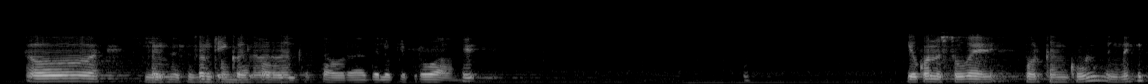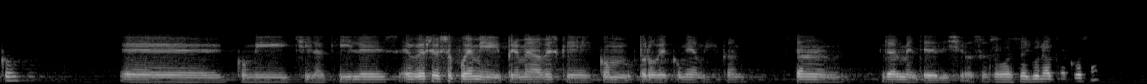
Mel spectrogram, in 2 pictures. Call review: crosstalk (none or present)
present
